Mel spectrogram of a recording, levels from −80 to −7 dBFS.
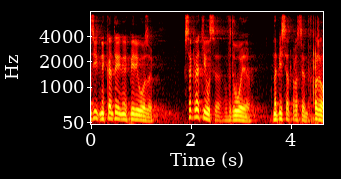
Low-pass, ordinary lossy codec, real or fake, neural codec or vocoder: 7.2 kHz; none; real; none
